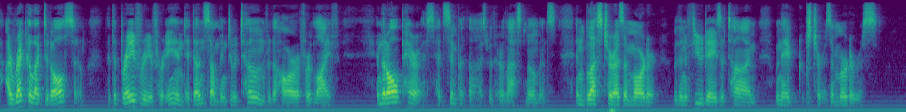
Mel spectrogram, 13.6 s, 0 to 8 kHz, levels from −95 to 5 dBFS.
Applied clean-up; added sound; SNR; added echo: none; none; none; none.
